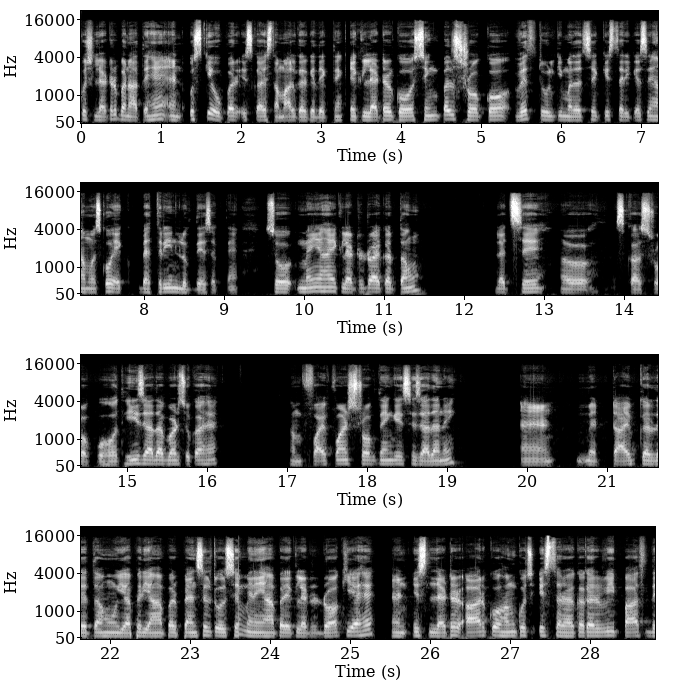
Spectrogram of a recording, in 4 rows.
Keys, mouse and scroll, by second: 10.0-13.8 drag, 17.0 Tab, 18.0 click, 18.6 space, 18.6 click, 19.5 space, 21.0-24.6 drag, 25.3-28.8 drag.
